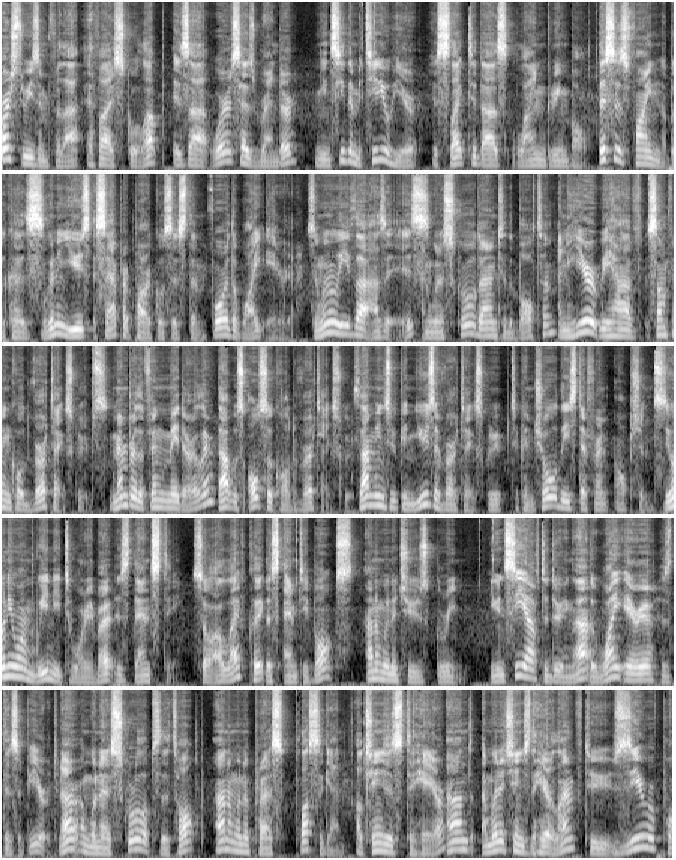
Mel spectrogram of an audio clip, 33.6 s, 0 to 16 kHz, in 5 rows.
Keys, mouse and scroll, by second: 1.4-3.5 scroll up 4, 3.9-5.9 drag, 10.1-12.4 scroll down 19, 12.4-13.3 scroll down 24, 13.3-16.8 drag, 16.8-19.5 scroll down 4, 23.2-25.1 drag, 27.5-30.0 scroll up 27, 30.0 click, 31.4 click, 32.2-33.5 drag.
